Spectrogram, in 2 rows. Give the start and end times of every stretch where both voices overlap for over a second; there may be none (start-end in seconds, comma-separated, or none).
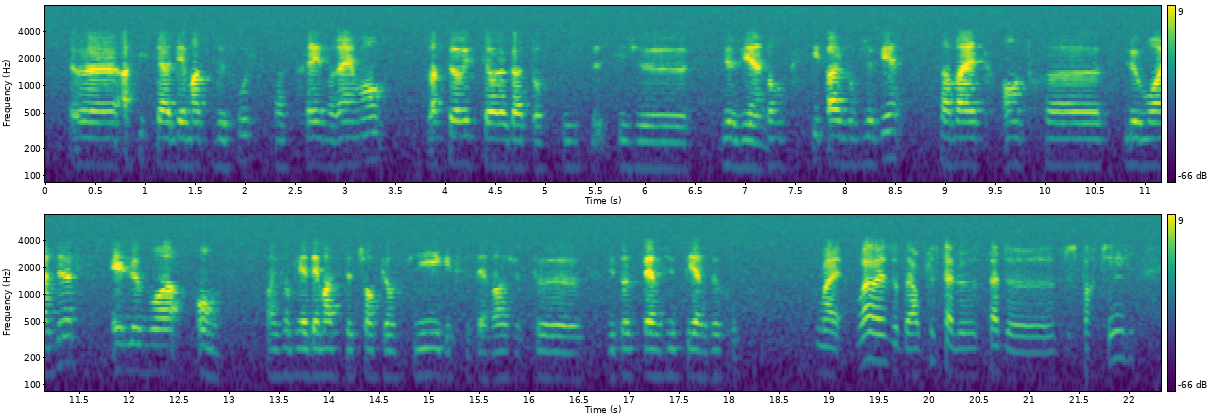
none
